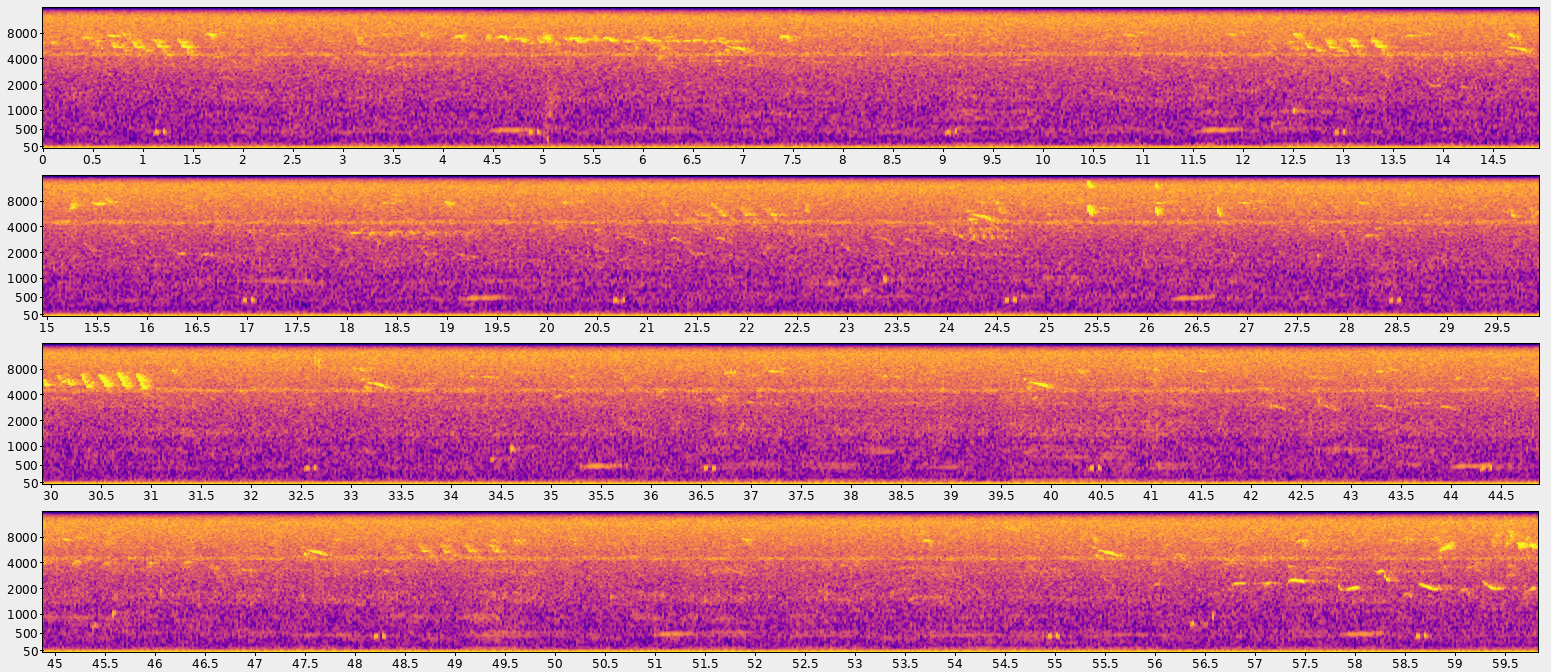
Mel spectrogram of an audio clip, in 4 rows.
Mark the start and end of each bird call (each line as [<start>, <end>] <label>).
[0.00, 21.09] Andean Motmot (Momotus aequatorialis)
[0.39, 1.69] Slate-throated Redstart (Myioborus miniatus)
[4.39, 5.09] White-tipped Dove (Leptotila verreauxi)
[11.49, 11.99] White-tipped Dove (Leptotila verreauxi)
[12.19, 13.59] Slate-throated Redstart (Myioborus miniatus)
[19.09, 19.59] White-tipped Dove (Leptotila verreauxi)
[24.49, 59.84] Andean Motmot (Momotus aequatorialis)
[26.19, 26.69] White-tipped Dove (Leptotila verreauxi)
[29.49, 31.19] Slate-throated Redstart (Myioborus miniatus)
[35.19, 35.79] White-tipped Dove (Leptotila verreauxi)
[43.99, 44.49] White-tipped Dove (Leptotila verreauxi)
[50.99, 51.39] White-tipped Dove (Leptotila verreauxi)
[56.59, 59.84] Yellow-backed Oriole (Icterus chrysater)
[57.79, 58.39] White-tipped Dove (Leptotila verreauxi)
[58.69, 59.84] unidentified bird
